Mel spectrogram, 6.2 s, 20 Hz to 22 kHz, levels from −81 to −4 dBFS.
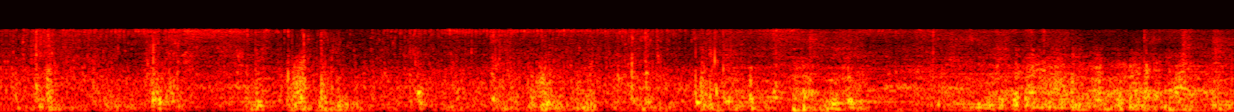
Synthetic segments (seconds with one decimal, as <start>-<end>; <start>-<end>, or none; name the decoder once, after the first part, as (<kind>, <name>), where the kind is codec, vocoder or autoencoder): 0.9-1.4 (codec, SNAC); 3.6-6.2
